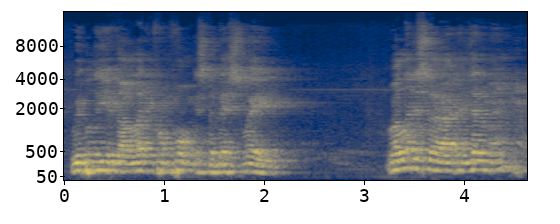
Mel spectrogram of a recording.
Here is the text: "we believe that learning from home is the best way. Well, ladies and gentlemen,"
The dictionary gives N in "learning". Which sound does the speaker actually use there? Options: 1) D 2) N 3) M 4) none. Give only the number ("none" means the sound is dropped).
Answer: 4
